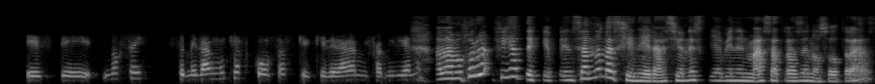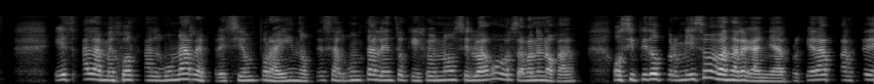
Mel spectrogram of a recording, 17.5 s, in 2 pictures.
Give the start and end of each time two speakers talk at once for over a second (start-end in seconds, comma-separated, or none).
none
